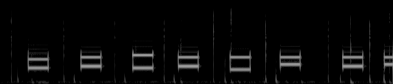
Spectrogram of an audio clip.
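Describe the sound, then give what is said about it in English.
Phone keypad buttons are pressed eight times in an even rhythm to call a number, each press giving a short, steady two-tone beep, with faint clicks between presses and no talking. “And he looks up on a piece of paper, and then it hits a couple of buttons.”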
